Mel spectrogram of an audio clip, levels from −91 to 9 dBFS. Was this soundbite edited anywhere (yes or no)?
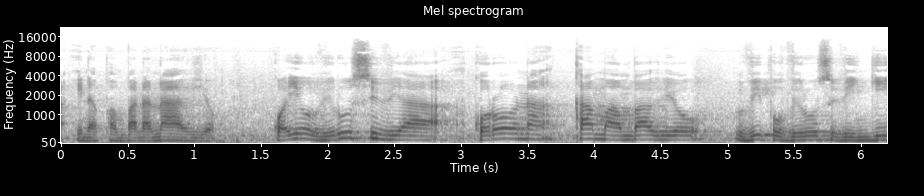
yes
